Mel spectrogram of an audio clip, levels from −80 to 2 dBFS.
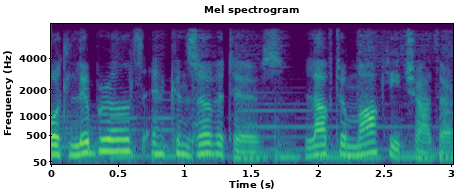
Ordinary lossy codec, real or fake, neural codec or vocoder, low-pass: Opus, 32 kbps; real; none; 7.2 kHz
